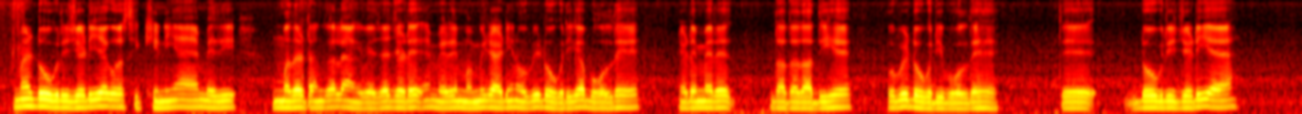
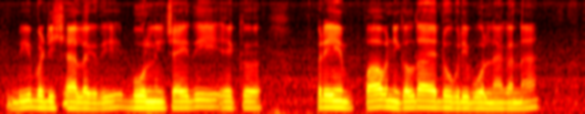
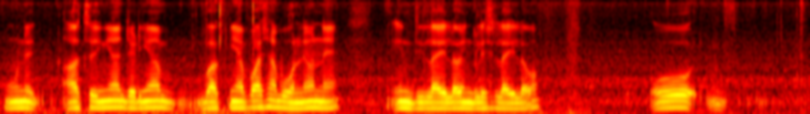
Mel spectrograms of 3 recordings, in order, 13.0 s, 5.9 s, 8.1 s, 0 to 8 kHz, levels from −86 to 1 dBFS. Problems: constant background noise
